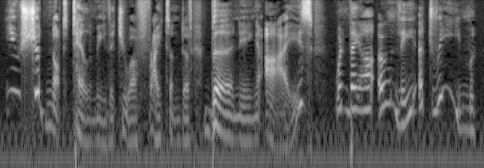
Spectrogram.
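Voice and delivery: a hen wife who wants a brave cockerel; high scolding hen; scornful hen wife. Acted. Bertelotte chides Chanticleer.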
